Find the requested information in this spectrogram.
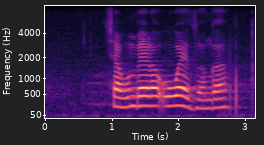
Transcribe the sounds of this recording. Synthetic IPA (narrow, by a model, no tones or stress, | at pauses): t͡ʃʰaɦumbɛɺaʔuwɛd͡zwaŋɡa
